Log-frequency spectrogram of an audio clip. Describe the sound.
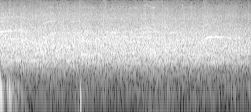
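Canned studio audience applause effect, a dense, continuous wash of clapping that stays loud and even, easing only slightly toward the end.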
